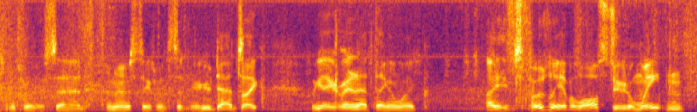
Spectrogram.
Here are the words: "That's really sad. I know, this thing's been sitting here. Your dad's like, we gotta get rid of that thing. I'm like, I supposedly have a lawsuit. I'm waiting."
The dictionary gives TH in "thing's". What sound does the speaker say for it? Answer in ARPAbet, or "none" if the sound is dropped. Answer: T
